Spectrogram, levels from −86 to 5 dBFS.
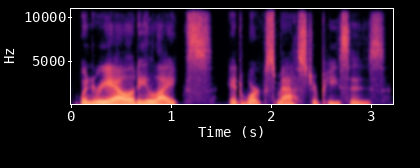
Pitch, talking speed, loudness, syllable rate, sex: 215 Hz, 110 wpm, -17 LUFS, 4.1 syllables/s, female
